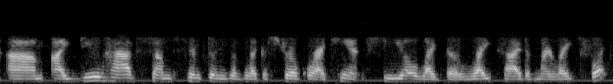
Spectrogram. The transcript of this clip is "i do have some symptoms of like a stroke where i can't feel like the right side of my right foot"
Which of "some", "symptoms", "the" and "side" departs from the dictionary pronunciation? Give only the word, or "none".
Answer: none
